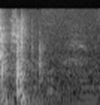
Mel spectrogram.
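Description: A broken door is pulled open with one short, loud scrape and rattle, then settles into quiet.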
